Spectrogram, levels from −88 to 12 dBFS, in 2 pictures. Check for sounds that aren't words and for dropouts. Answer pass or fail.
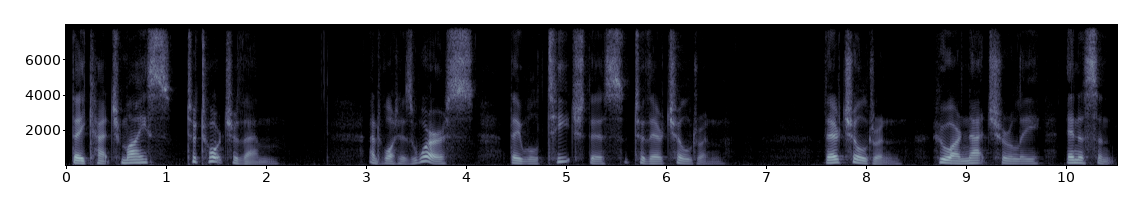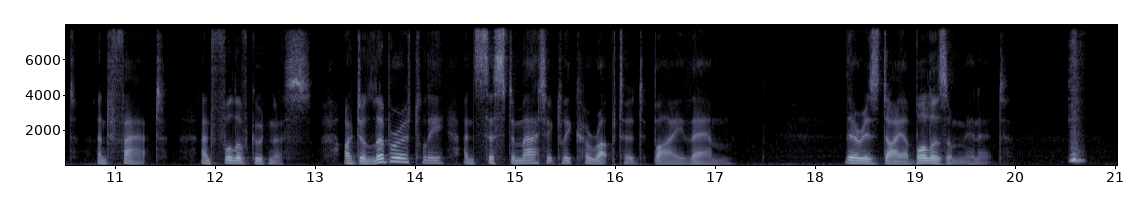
fail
